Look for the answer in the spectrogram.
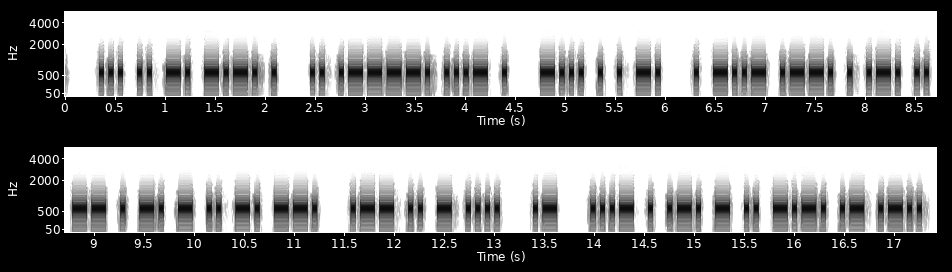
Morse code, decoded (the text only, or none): SINCE I'VE BEEN EXPERIMENTING WITH A VERTICAL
